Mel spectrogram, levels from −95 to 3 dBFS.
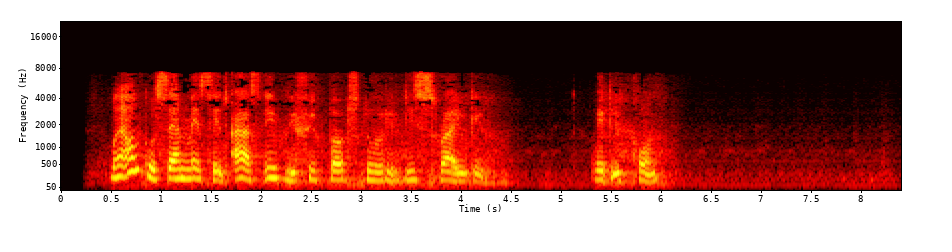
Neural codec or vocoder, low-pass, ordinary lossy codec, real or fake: codec, 16 kHz, 1 kbps, FunCodec, trained on LibriTTS, 50 frames a second; 7.2 kHz; MP3, 32 kbps; fake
